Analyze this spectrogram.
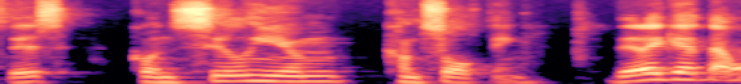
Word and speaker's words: Concilium: He's currently president of, and Kirk, correct me if I'm mispronounced this, Concilium Consulting.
